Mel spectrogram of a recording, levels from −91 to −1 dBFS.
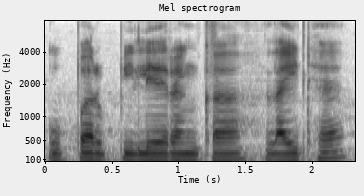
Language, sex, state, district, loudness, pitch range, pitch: Hindi, male, Jharkhand, Ranchi, -19 LUFS, 110-115 Hz, 115 Hz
